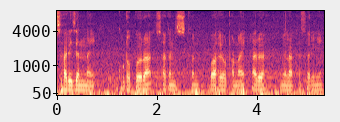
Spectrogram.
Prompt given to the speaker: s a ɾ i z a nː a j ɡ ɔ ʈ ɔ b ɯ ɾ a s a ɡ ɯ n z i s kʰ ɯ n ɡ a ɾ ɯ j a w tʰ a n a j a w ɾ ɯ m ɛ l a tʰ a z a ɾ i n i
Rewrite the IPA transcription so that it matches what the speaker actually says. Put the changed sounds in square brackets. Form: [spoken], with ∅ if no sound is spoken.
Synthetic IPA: s a ɾ i z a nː a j ɡ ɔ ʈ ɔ [p] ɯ ɾ a s a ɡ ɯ n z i s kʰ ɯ n [b] a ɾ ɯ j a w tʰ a n a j a [∅] ɾ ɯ m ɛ l a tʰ a [s] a ɾ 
